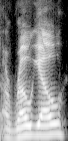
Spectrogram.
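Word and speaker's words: Arroyo: Yeah, evidently it is supposed to be pronounced Aoyo, like a yo-yo, only a royo.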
